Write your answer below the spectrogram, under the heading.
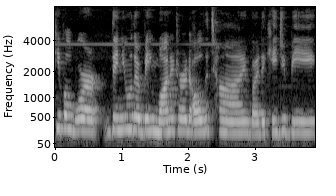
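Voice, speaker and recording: A woman with a non-native accent speaks fairly quickly in a fairly high voice, her intonation fairly even. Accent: noticeable foreign. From Israel, born in Ukraine. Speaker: AI scientist and startup founder. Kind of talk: podcast interview. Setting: remote call.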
